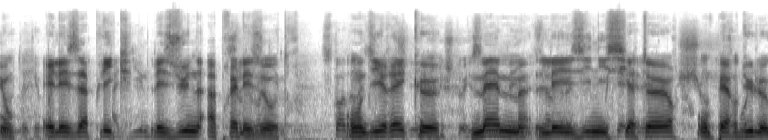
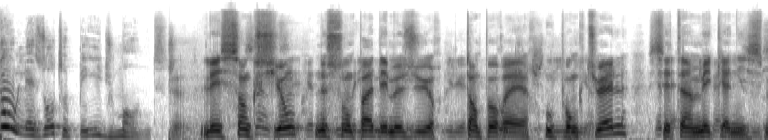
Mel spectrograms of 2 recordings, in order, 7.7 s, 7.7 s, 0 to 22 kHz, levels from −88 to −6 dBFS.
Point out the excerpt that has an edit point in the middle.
second; 1 cut; at 1.7 s

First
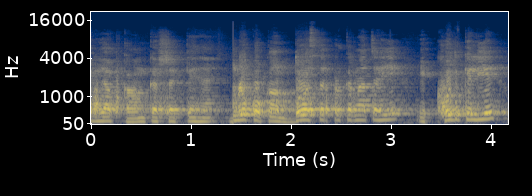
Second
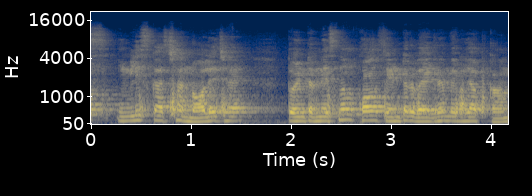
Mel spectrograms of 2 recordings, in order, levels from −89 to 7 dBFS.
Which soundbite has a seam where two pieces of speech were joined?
first; 1 cut; at 1.4 s

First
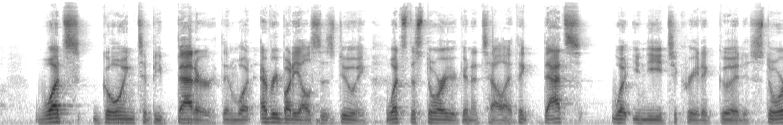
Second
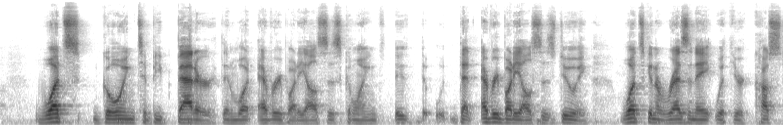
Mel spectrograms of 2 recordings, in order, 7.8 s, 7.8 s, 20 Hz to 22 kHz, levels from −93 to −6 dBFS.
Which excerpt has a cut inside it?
first; 2 cuts; at 2.5 s, 3.8 s

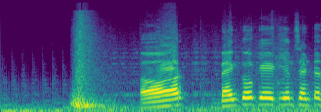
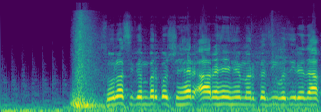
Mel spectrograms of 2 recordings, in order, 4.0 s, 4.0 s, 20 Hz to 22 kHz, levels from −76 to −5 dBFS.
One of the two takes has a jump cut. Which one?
second; 1 cut; at 1.1 s

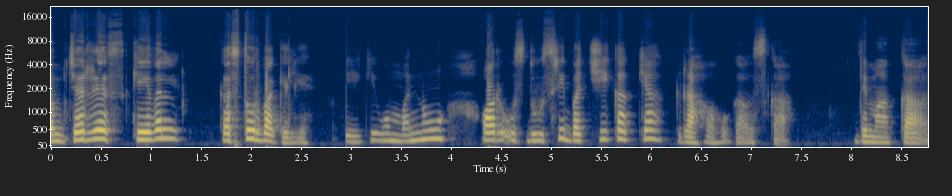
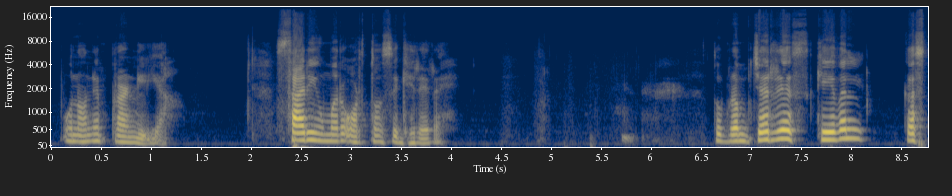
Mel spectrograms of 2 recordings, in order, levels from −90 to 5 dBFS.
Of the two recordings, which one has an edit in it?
first; 1 cut; at 3.0 s

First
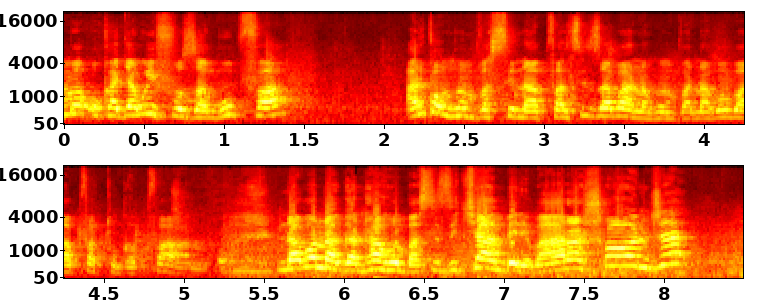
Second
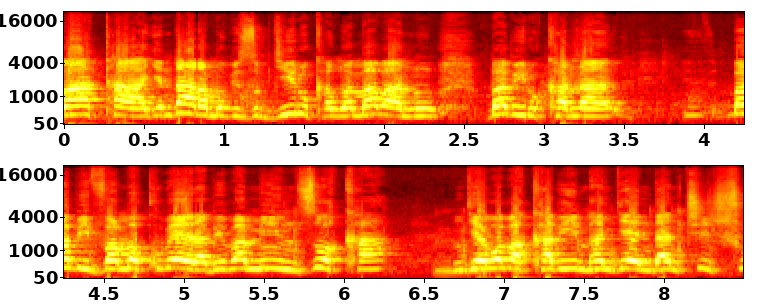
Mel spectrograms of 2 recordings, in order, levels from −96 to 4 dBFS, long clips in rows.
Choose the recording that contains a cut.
first; 1 cut; at 5.4 s

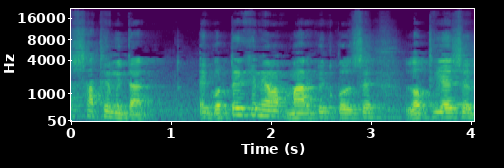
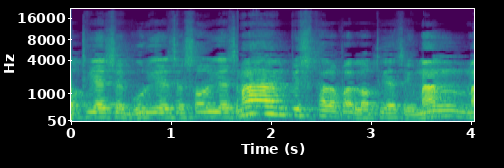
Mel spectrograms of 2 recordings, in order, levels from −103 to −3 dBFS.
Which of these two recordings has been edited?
second; 1 cut; at 1.6 s

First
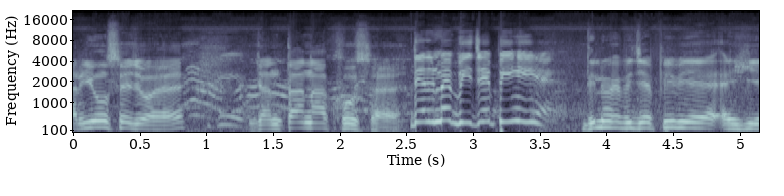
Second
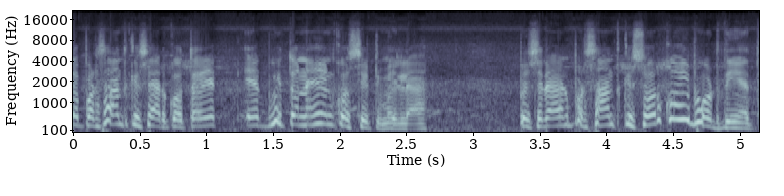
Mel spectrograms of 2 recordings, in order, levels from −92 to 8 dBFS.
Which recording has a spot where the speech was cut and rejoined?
first; 1 cut; at 2.5 s

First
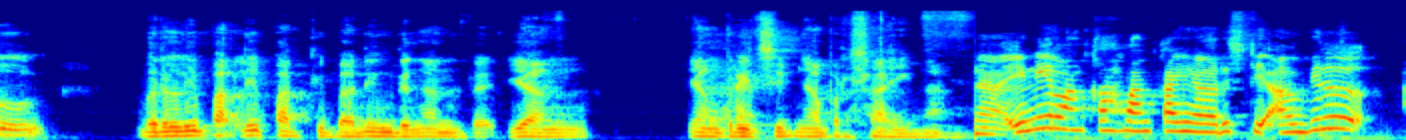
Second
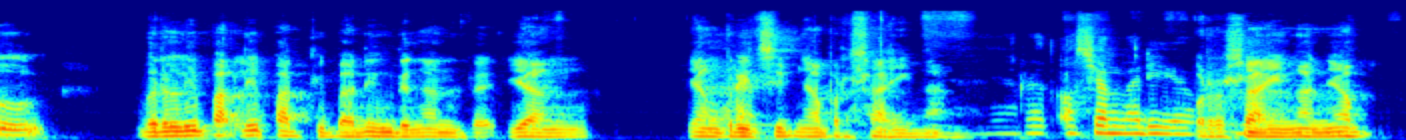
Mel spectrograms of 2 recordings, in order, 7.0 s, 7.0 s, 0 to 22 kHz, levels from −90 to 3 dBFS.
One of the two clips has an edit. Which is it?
first; 1 cut; at 4.9 s

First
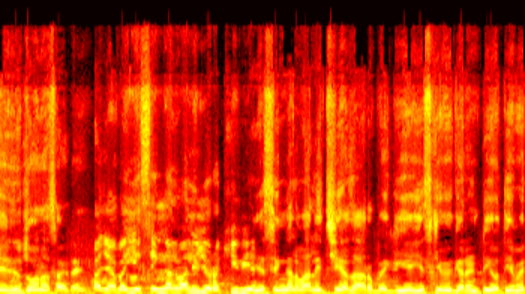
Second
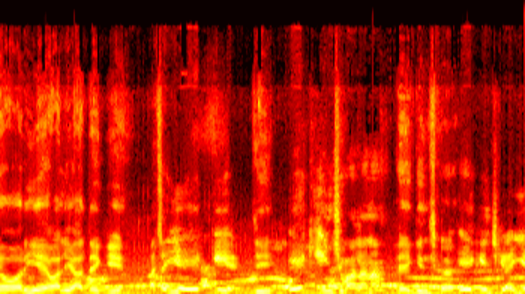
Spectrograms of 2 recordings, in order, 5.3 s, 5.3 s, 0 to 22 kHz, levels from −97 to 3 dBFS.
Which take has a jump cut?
first; 1 cut; at 0.9 s

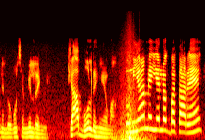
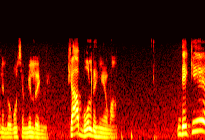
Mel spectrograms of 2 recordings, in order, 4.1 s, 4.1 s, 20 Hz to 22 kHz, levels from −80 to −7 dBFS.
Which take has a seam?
first; 1 cut; at 2.4 s

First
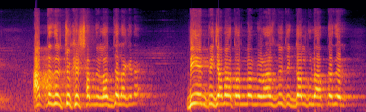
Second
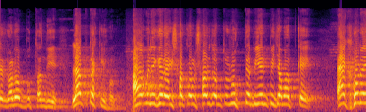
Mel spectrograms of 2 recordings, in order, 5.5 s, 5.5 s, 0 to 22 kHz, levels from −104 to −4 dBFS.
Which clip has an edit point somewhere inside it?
second; 1 cut; at 1.8 s

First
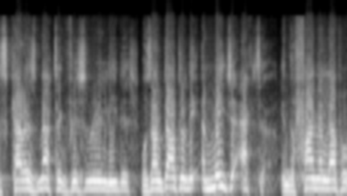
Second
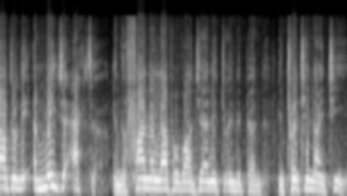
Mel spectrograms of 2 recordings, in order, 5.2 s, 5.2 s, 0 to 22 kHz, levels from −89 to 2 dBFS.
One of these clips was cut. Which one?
second; 1 cut; at 4.0 s

